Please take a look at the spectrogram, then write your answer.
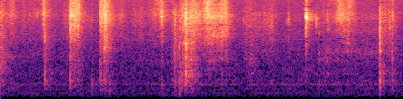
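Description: Oracle cards being shuffled by hand, a series of soft, close, papery riffling bursts at an uneven rhythm, fairly quiet with no talk.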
